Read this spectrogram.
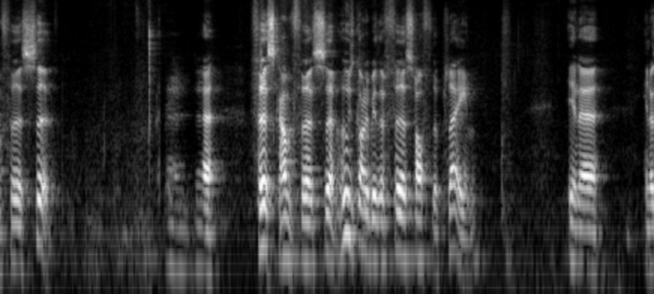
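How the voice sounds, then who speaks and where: A man's voice: medium pitch, a bit bright. A man with a British accent giving a university lecture and answering audience questions in a conversational way, thinking aloud with restarts.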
